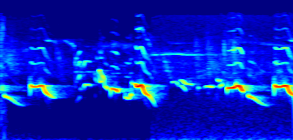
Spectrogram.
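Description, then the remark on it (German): Eurasian golden oriole song in a hardwood floodplain forest in summer: fluting, melodic whistled phrases repeating in quick succession, clear, with a faint low rumble of background noise in the second half. “Man hört im Sommer seine sehr exotischen Gesänge eigentlich.”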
